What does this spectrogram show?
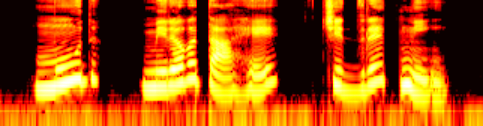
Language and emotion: Marathi, neutral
